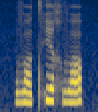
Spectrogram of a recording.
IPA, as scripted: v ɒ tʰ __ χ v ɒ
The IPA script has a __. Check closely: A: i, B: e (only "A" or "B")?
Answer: B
